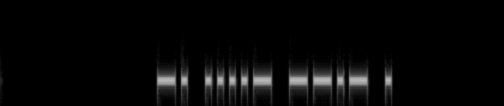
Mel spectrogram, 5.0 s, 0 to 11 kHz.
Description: Morse code, heard as a keyed tone, about 20 wpm, 700 Hz. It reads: N4QE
